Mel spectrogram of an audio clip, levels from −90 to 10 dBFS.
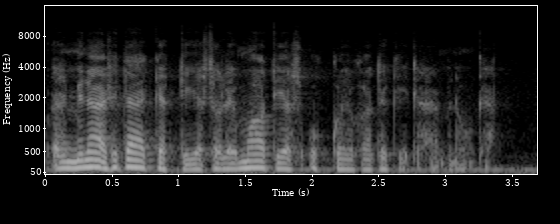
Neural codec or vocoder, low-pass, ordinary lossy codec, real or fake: vocoder, 44.1 kHz, 128 mel bands, Pupu-Vocoder; 14.4 kHz; none; fake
